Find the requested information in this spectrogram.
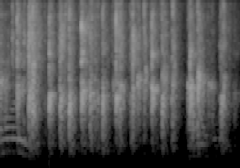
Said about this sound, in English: Hallelujah. Hallelujah. Hallelujah. Clap hands for Jesus.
